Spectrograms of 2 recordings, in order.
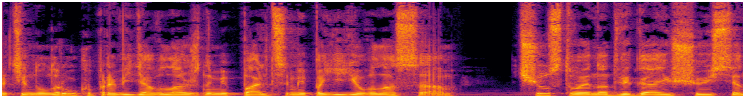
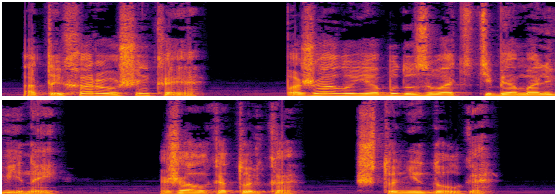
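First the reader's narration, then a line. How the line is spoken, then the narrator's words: Soft, smiling. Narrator (Russian): по-прежнему улыбаясь, мягко произнес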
